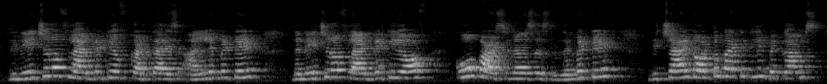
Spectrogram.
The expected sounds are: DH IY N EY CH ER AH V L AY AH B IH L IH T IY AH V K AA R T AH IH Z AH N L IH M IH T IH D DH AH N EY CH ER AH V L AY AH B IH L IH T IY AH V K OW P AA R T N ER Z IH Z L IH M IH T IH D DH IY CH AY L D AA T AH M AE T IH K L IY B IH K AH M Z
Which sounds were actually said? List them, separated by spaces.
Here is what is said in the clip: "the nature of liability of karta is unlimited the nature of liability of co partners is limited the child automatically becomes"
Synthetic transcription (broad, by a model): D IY N EY CH ER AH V L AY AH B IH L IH T IY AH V K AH R T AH IH Z AH N L IH M IH T IH D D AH N EY CH ER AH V L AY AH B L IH T IY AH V K OW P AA R S N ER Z IH Z L IH M IH T IH D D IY CH AY L D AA T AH M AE T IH K L IY B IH K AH M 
